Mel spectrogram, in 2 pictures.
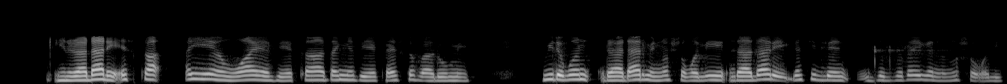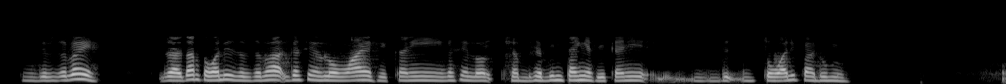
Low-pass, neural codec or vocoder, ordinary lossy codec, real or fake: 3.6 kHz; none; AAC, 24 kbps; real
